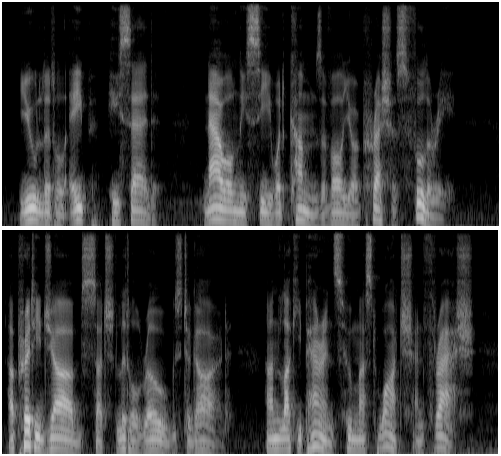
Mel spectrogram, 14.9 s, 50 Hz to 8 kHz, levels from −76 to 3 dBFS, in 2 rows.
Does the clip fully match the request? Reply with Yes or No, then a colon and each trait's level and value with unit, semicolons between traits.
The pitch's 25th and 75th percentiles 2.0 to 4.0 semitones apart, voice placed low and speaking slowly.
Yes: average, 3.3 semitones; very low, 90 Hz; slow, 120 wpm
